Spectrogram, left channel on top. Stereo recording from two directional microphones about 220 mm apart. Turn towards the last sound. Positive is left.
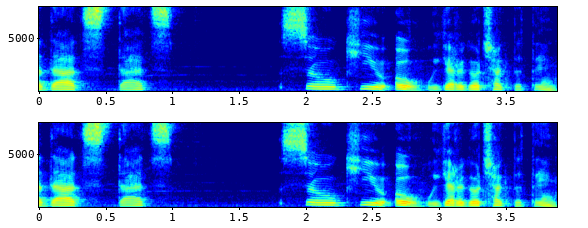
turn(degrees=-5)  # may be behind; listen again after turning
